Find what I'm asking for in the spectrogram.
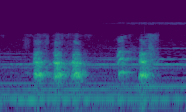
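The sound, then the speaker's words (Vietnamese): Dogs bark in a village: five clear, moderately loud barks in two groups, three then two, with no voices. “Vừa lúc tiếng chó cắn ma ở trong thôn vang lên.”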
